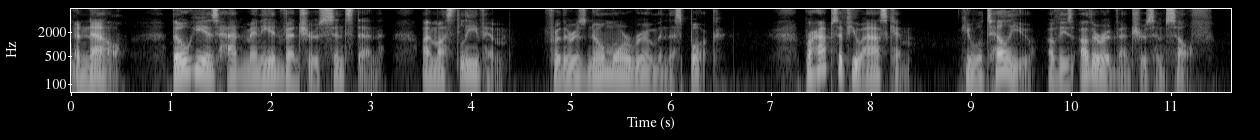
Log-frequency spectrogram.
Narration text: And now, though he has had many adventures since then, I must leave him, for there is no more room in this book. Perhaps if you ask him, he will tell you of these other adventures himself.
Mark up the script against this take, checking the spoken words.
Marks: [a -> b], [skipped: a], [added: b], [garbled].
And now, though he has had many adventures since then, I must leave him, for there is no more room in this book. Perhaps if you ask him, he will tell you of these other adventures himself.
